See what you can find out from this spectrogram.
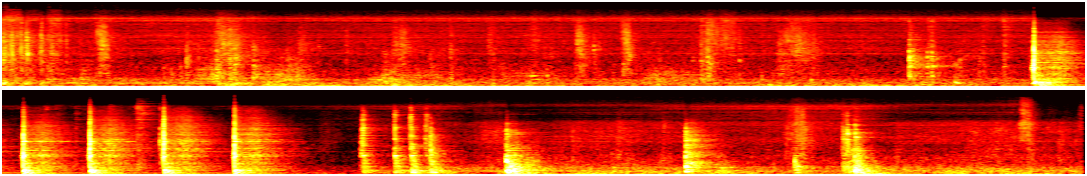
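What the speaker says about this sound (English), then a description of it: "we're going to hit this with a hammer and get that whole thing to drop" A hammer strikes the spindle of a Chevy Express van during a lift install, about ten sharp metallic blows in an irregular series following a stretch of quieter workshop noise, close and loud.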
